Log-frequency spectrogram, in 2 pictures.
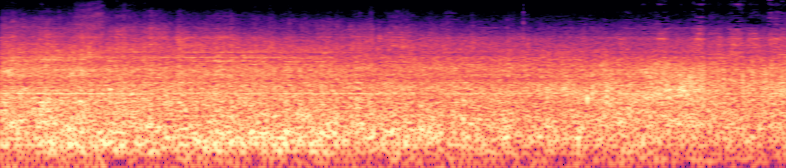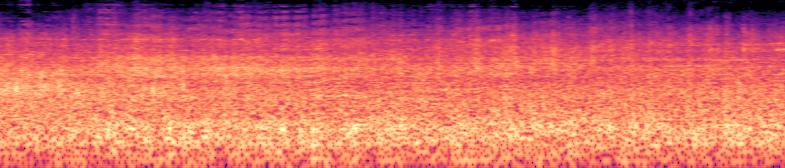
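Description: A freight train's flatcars rolling past on steel rails: a steady rumble with wheels clicking over the rail joints.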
